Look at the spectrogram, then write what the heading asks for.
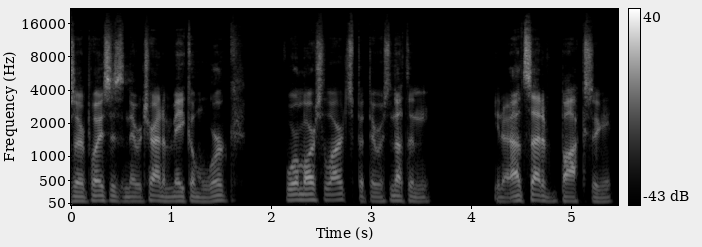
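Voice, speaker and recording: Very deep-voiced American man telling a story. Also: dry recording, clean studio sound. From United States. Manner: relaxed, conversational, with fillers. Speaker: company executive. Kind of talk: storytelling in an interview.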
